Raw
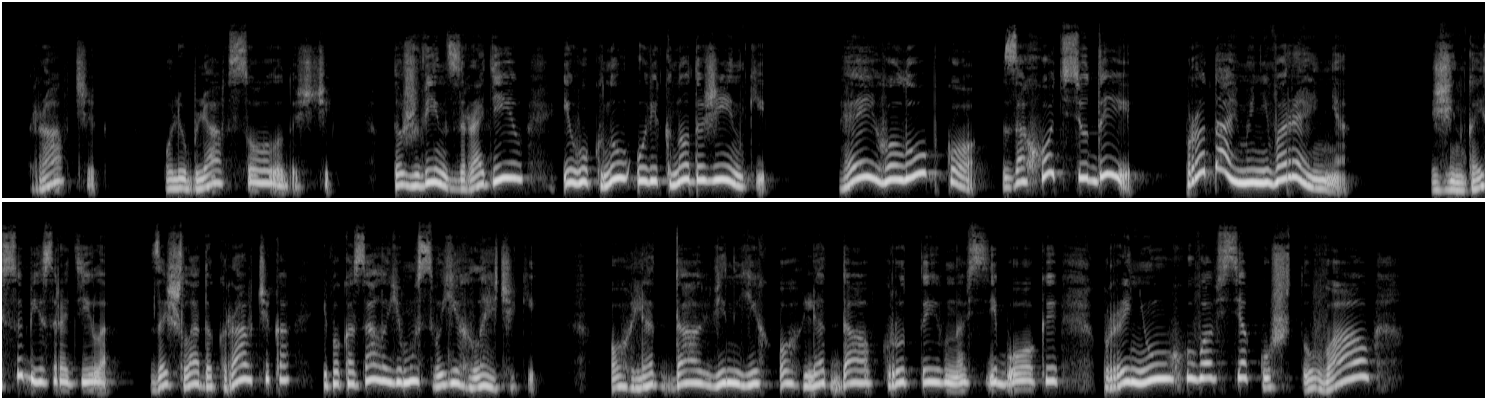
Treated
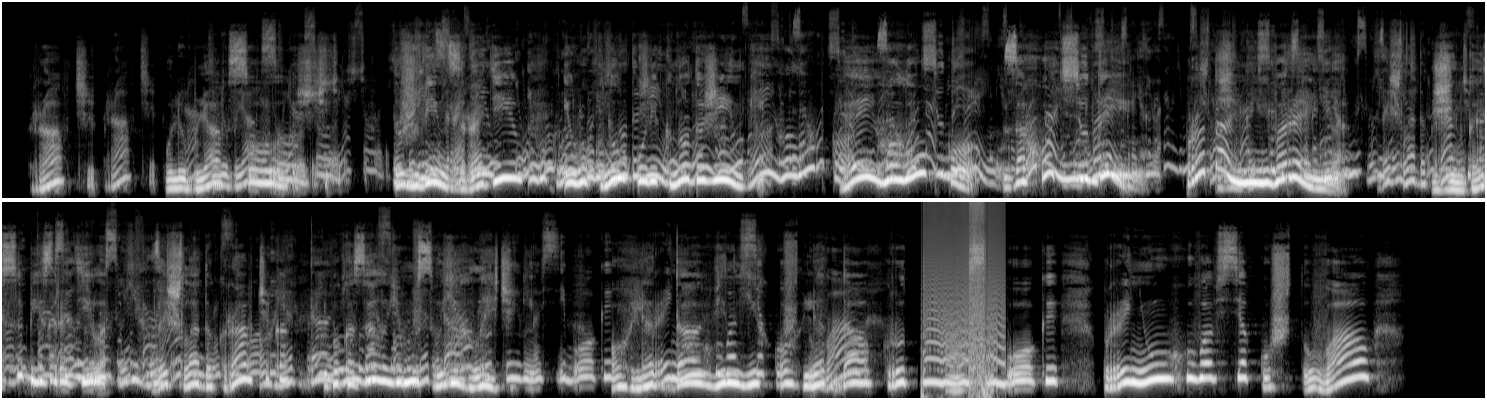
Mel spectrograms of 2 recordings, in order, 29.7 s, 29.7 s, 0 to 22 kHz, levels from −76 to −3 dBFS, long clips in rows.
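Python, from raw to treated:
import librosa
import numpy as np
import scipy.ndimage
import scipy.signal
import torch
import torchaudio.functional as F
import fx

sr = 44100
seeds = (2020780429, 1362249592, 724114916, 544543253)

y = fx.echo_pitch(x, sr, ms=795, semitones=4, count=3, db_per_echo=-6.0)
y = fx.schmitt(y, sr, flips_db=-34.5, at=(23.98, 24.86))
y = fx.hpss(y, sr, part='harmonic', gain_db=6)
y = y * 10.0 ** (3.0 / 20.0)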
